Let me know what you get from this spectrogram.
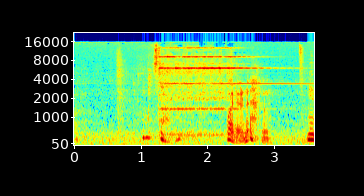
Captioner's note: telephone rings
